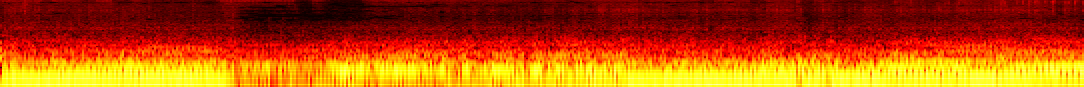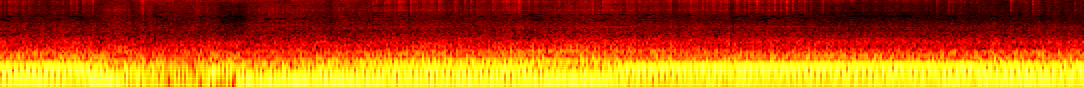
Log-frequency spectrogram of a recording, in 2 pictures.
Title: Honda Civic rough noise & vibration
